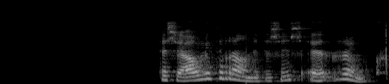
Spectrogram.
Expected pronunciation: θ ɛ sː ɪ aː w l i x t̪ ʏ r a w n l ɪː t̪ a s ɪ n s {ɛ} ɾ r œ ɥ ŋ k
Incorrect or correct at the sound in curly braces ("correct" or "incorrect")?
correct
